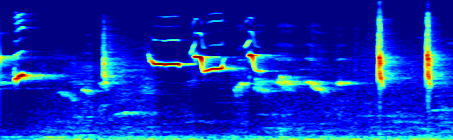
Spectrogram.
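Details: Murai batu, the white-rumped shama, giving lure song: sparse pure whistles, some held and flat, some sliding down, broken by sharp clicks.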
